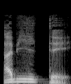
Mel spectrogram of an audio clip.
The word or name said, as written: habileté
